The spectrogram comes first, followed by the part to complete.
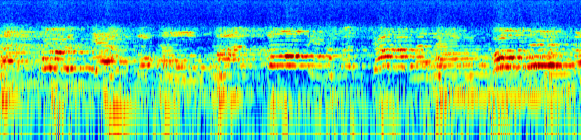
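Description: Broadway pit orchestra playing a ragtime-style instrumental passage in a poor-quality, dull-sounding recording, with several rising smeared notes over a steady accompaniment.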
